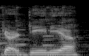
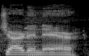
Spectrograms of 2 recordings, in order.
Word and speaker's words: Gardenia: you're at the counter don't call it gardenia it's pronounced jarred in there experience really does matter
